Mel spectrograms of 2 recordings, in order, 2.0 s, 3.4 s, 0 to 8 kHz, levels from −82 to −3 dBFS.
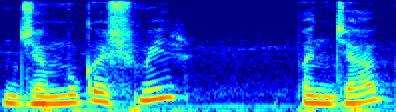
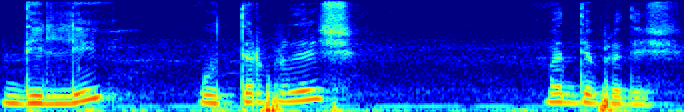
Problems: none marked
